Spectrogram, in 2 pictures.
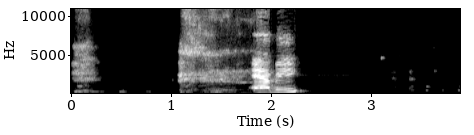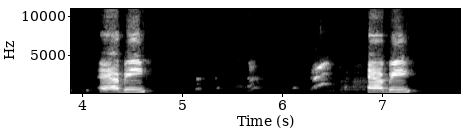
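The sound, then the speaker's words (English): A security dog barks three times, loud, with pauses of a couple of seconds between each sharp, yelping bark and some faint rustling and scuffling in between. “She's with her security dog.”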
